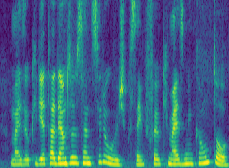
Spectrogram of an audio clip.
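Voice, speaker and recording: A woman's fairly high voice with ordinary pitch variation, an ordinary speaking voice, on a very clean recording with a silent background. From Rio de Janeiro state interior (Itaperuna). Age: 20s. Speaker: medical resident in gynecology. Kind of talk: podcast interview.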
